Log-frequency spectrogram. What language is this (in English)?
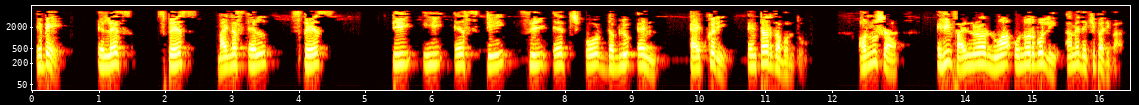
Odia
